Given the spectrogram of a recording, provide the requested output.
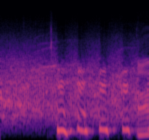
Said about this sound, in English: So I applaud you. Where's my applaud button? There it is.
